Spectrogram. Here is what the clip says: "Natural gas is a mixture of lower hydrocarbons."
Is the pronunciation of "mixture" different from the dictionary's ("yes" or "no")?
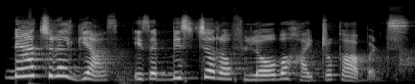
yes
